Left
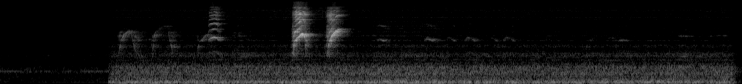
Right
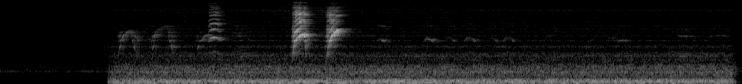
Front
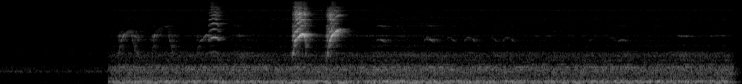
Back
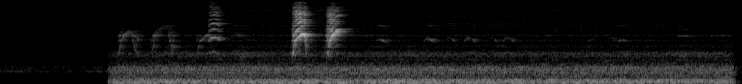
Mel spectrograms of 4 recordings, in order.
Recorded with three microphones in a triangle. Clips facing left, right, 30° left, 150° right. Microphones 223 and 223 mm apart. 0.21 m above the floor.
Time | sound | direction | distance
1.1 | a bird | 80° right | 0.7 m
